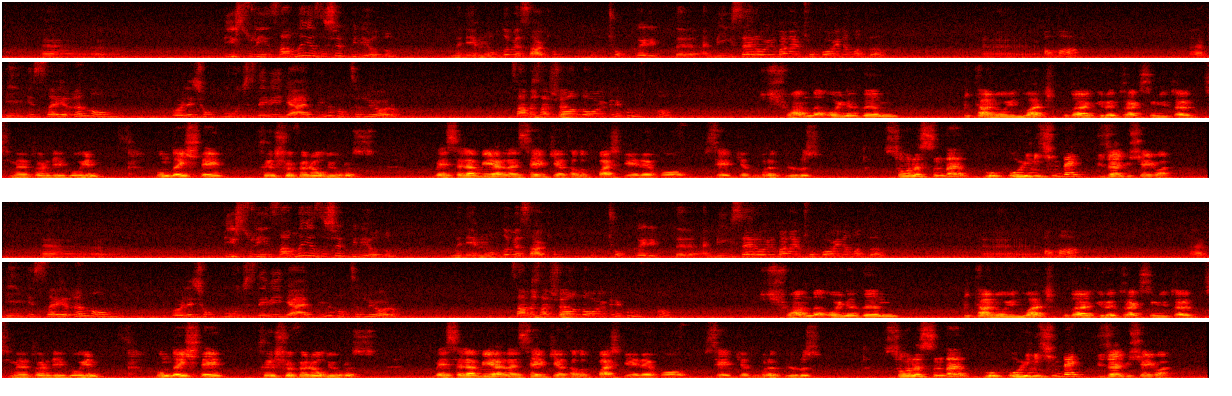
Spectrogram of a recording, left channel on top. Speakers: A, on the left; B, on the right.
A: Ee, bir sürü insanla yazışabiliyordun.
B: Hı
A: Hani
B: hı.
A: o da mesela çok çok, çok garipti. Yani bilgisayar oyunu ben çok oynamadım. Ee, ama e, bilgisayarın o m- böyle çok mucizevi geldiğini hatırlıyorum. Sen mesela
B: Cidden.
A: şu anda oynuyor musun?
B: Şu anda oynadığım bir tane oyun var. Bu da Euro Truck Simulator, Simulator diye bir oyun. Bunda işte
A: Hı hı.
B: tır şoförü oluyoruz. Mesela
A: Hmm.
B: bir yerden sevkiyat alıp başka yere o sevkiyatı bırakıyoruz. Sonrasında bu oyun içinde güzel bir şey var.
